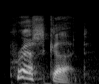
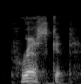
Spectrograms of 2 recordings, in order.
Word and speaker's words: Prescott: rodeo is going in the future here in Prescat, Arizona, USA.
